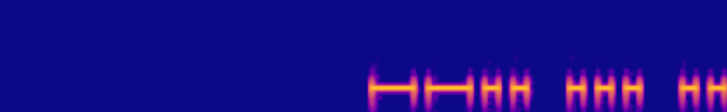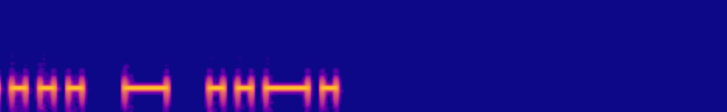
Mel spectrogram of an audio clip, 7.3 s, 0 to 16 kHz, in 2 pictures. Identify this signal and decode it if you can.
Morse code, heard as a keyed tone, about 17 wpm, 700 Hz. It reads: ZS5TF
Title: DXCC-100 Call Signs - 5 Characters - 17wpm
